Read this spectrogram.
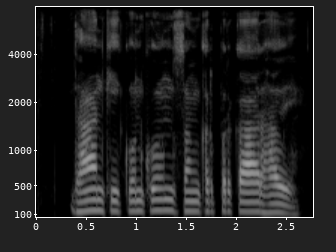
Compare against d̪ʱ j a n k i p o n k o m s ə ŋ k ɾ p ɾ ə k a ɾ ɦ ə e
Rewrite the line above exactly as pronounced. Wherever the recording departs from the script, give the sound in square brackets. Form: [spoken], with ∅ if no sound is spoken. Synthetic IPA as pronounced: d̪ʱ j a n k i [k] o n k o [n] s ə ŋ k ɾ p ɾ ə k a ɾ ɦ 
